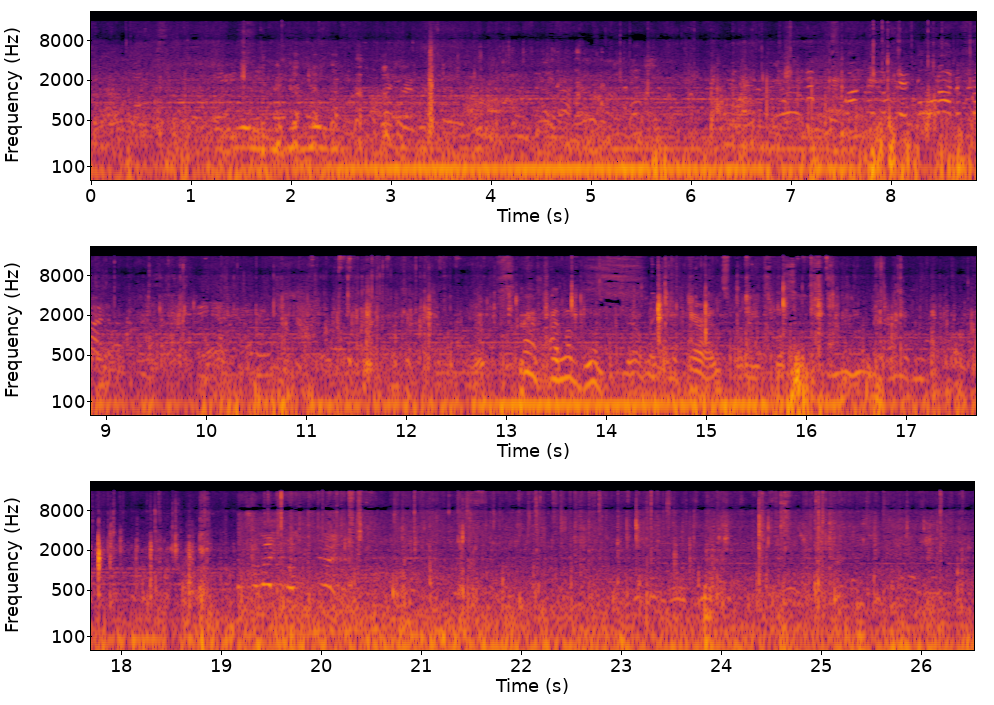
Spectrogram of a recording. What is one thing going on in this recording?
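A crowd of men and women murmurs and talks nearby outdoors.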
